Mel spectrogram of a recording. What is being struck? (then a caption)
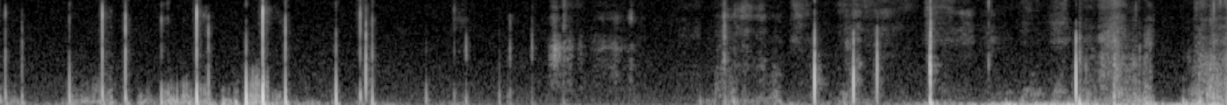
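Small plastic contact lens case with screw caps. Long manicured nails tap and scratch the green and white screw caps of a small hollow plastic contact lens case held in both hands close to the mic, and twist the lids. Quiet, dry, sharp clicks and taps with a dull low body come in quick bursts, then a brief near-silence. A softer, continuous scratching rasp from the twisting lids follows.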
